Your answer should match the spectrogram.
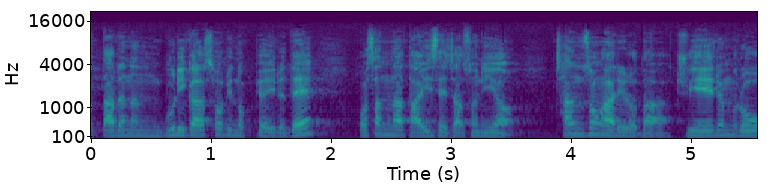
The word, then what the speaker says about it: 호산나: 사람들은 호산나 다윗의 자손이여 찬송하리로다 주의 이름으로 오시는 이여 이렇게 막 소리 높여서 가장 높은 곳에서 호산나. 이 호산나의 뜻이 뭐냐 그러면 호시아나라는 히브리어의 헬라식 발음이에요.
